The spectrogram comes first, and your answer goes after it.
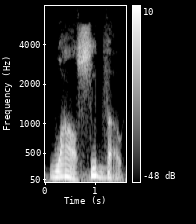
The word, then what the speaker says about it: Raoul Archambaud: my golden goose and raoul archambaud pronounced wall shebvo interrupted excitedly i showed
